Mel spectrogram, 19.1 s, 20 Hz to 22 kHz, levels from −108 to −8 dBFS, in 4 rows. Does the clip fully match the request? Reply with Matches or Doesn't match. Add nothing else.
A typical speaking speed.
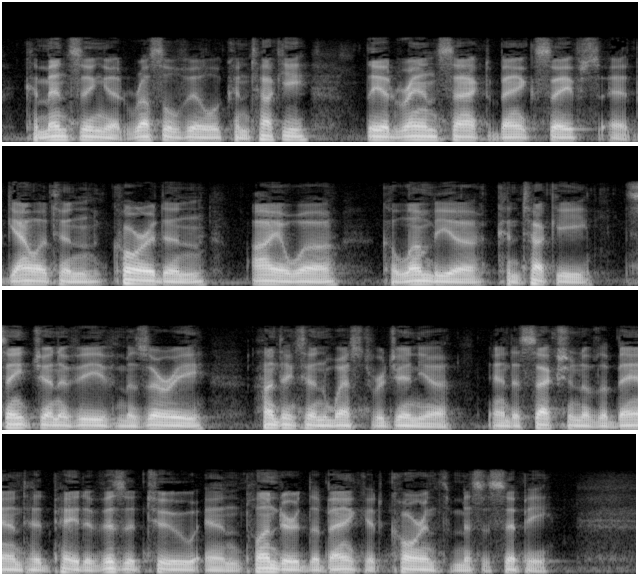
Doesn't match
